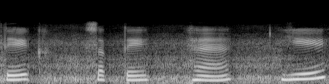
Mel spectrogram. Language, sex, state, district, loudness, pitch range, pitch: Hindi, female, Chandigarh, Chandigarh, -15 LUFS, 205-235 Hz, 215 Hz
